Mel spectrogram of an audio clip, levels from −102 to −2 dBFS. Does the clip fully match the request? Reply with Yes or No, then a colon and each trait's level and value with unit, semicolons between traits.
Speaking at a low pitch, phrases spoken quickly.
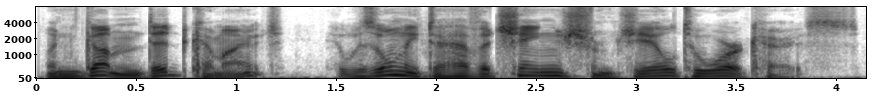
Yes: low, 110 Hz; fast, 230 wpm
